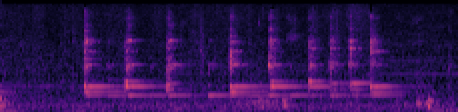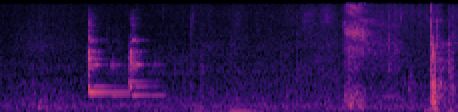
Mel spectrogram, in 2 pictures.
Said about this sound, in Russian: Ой, извините, пожалуйста. Это напоминание всем, кто забыл выключить звук. Если это просто вот специально такой будильник для всех, кто звук не выключил.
